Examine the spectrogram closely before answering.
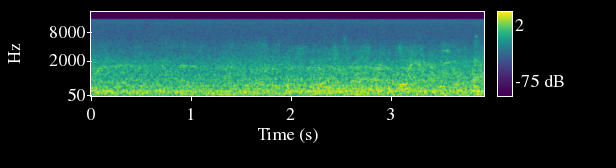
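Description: A race car roars past at speed.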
